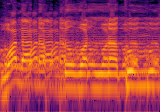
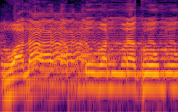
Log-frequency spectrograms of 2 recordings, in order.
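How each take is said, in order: First: The vowel after 'la' is short. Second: The vowel after 'la' is drawn out. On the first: The testing will certainly happen. The speaker calls it right. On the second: The testing will certainly not happen. The speaker calls it wrong.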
